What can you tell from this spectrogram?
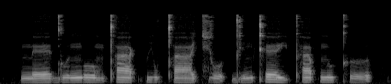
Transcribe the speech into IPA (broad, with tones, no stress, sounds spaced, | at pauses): n ɛː˩˧ d u˧ ə̯ ŋ oː˥˨ m t̪ʰ aː˥˨ k̚ p i˧˥ w t̪ʰ aː˧ t͡ɕ oː˧˩ t̚ d i˩˧ n kʰ ɛː˥˨ j pʰ a˧˥ p̚ n u˧˥ kʰ ɤː˧˩ t̚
